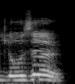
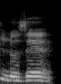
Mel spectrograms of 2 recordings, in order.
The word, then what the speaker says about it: Lozère: It will not be pronounced Lozère as it can often be called, but it will pronounce with the pronunciation, the stress on E. So we'll have to pronounce it Lozère.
